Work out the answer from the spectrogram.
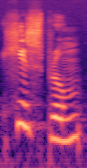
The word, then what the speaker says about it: Hirschsprung: Es difícil de pronunciar, es hirprum, así eh se dice.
